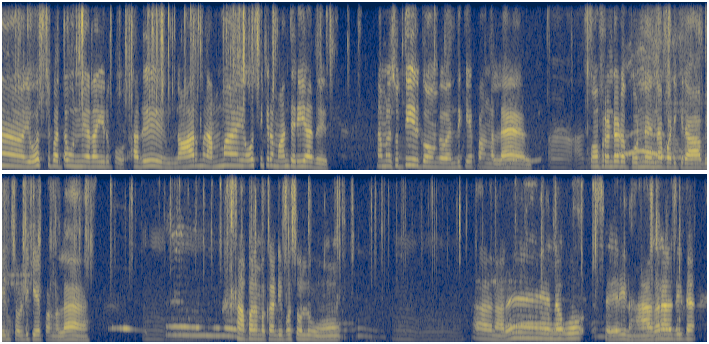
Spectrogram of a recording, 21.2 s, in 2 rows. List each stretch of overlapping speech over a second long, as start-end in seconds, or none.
8.9-10.7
